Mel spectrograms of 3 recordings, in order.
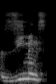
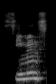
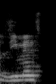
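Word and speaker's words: Siemens: पर ओम को मोह भी कहते हैं, ठीक है ना, या जीमेंस कहते हैं, जीमेंस, सीमेंस नहीं पढ़ेंगे इसको, जीमेंस पढ़ेंगे, इट इज a German word, ठीक है ना, जेड से प्रोनाउंस करेंगे जीमेंस, एंड इट is denoted as एस, ठीक है।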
